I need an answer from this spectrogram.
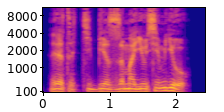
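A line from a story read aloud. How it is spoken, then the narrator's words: Angry, through gritted teeth. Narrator (Russian): Зло процедил я сквозь зубы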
